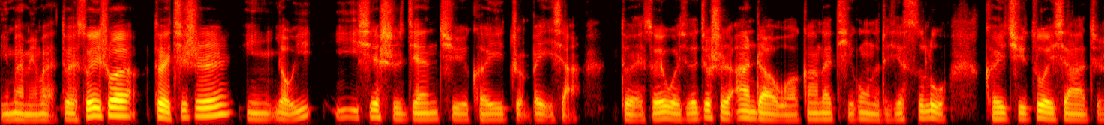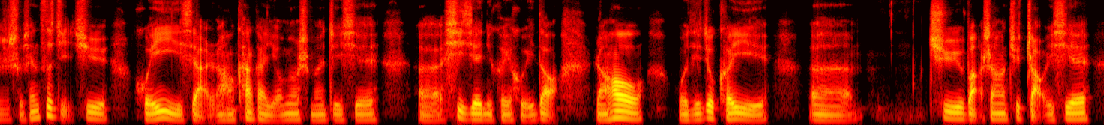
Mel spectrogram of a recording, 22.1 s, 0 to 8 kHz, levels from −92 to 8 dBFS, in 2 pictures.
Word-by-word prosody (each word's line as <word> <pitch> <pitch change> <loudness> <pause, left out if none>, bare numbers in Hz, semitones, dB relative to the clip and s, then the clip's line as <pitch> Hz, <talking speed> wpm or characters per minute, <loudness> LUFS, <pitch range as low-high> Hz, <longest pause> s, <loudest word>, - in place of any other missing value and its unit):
明 90 - -5
白 95 - 0
明 90 0 -4
白， 95 0 -4
对。 100 -2 0
所 135 +9 +6
以 150 - +8
说 150 -1 +8
对， 125 -4 +7
其 125 +5 0
实 150 +8 +3
引 95 -2 -6
有 90 0 -1
一 135 +7 -6 0.2
一 125 +1 -9
些 130 +1 +2
时 100 -5 +1
间 100 +2 -1
去 95 -3 -2
可 90 +1 -5
以 95 +1 -3
准 95 - -7
备 - - -2
一 - - -11
下， - - -4 0.4
对， 85 -3 -3
所 100 +3 0
以 105 - +6
我 105 -3 +2
觉 95 +2 -7
得 100 - 0
就 125 +5 +1
是 110 -3 +1
按 120 +2 +1
照 100 -4 +3
我 85 0 -5
刚 100 +2 -5
才 100 0 -1
提 95 - -4
供 100 0 -5
的 - - -6
这 85 - -11
些 95 +3 -6
思 115 - -3
路 115 0 0 0.3
可 105 - -4
以 105 - +1
去 100 +1 0
做 110 +3 +3
一 - - +1
下。 95 -3 -1
就 85 - -10
是 90 -1 -10
首 - - 0
先 110 +2 -5
自 150 +5 -1
己 140 - -6
去 105 -4 -2 0.2
回 95 -1 -1
忆 110 -2 +2
一 - - -4
下， - - -1
然 85 +1 -5
后 90 - -7
看 120 +5 0
看 100 -3 -4
有 80 0 -9
没 95 - -6
有 95 - -5
什 - - -3
么 85 0 -7
这 90 +1 -6
些， 90 +1 -4 0.4
呃， 80 0 -7
细 120 - +3
节， 95 -2 +2
你 90 - -6
可 90 +1 -8
以 - - -5
回 - - -8
忆 - - -7
到。 - - -1 0.4
然 90 -1 -2
后 115 -3 +7 0.3
我 90 - -5
觉 85 +1 -8
得 - - -2
就 115 +3 +1
可 100 0 0
以， 90 -4 0 0.4
呃， 80 -3 -6 0.8
去 105 -3 +3
网 - - +3
上 95 0 0
去 - - -3
找 - - +1
一 85 - -8
些 100 +1 +1
100 Hz, 265 characters per minute, -27 LUFS, 90-110 Hz, 0.8 s, 以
